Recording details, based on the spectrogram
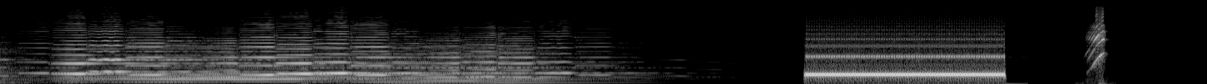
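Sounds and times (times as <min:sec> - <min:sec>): telephone ringing tone: 0:08.0 - 0:10.2.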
